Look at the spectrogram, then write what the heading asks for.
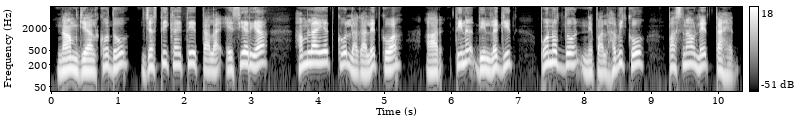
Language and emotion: Santali, neutral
